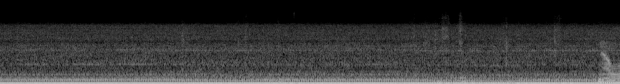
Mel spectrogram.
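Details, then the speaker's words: 2002 Hyundai Elantra after power steering pump replacement (old pump had bearing shimmy and was very loud), front wheels off ground, wheel turned side to side: engine idles with steady low hum, no whine or groan; pump now quiet. "so there she sounds nice and quiet now"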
